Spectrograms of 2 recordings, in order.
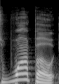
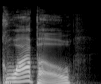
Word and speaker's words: guapo: It's Wapo, idiot. The G is silent. See, this is why you don't habla, all right? You didn't take, it's not Guapo. It's Wapo, I think.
